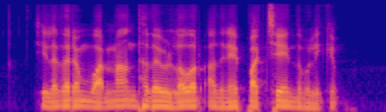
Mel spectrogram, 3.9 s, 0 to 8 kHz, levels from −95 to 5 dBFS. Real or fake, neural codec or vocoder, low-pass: fake; codec, 16 kHz, 0.7 kbps, FocalCodec; 7.2 kHz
